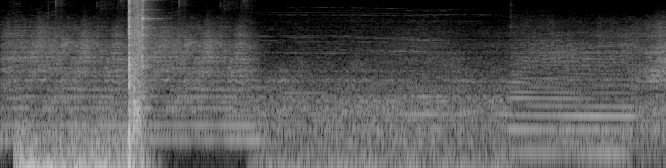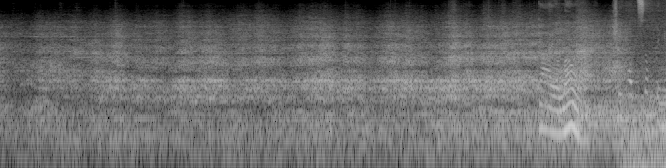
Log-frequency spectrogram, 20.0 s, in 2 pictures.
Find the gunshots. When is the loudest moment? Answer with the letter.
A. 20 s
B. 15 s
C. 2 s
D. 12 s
C.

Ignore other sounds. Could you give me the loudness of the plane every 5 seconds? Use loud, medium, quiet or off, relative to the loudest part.
quiet, quiet, medium, loud.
